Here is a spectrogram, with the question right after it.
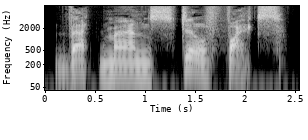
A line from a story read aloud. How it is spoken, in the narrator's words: Rand shouted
